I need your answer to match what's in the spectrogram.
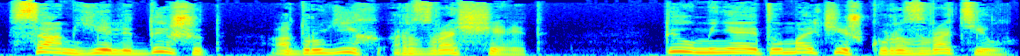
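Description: A man's voice: fairly high pitch, lively intonation, normal speed, mellow, no echo, studio quality. A man voicing a fiery scolding noblewoman. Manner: scolding, exclaiming.

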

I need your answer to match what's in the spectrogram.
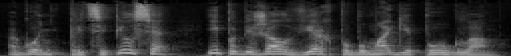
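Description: A man reading a classic novel aloud as an audiobook narrator, in measured, expressive storytelling. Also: mid-range voice, slightly rough.

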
